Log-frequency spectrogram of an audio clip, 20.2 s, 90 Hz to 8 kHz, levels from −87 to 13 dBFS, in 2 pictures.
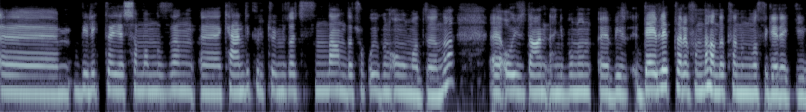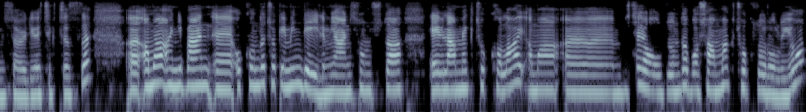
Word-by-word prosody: eee, 195 -2 +1 0.2
birlikte 210 +2 -3
yaşamımızın, 210 -1 -3
eee, 195 -1 0
kendi 205 +2 +1
kültürümüz 205 -1 -7
açısından 210 0 -3
da 200 - -3
çok 205 +1 -15
uygun 200 -1 -4
olmadığını, 190 - -1 0.4
eee, 200 - +2
o 205 -1 +2
yüzden, 200 -1 +2
hani, 195 -1 -2
bunun 200 0 -1
bir 195 -1 -1
devlet 220 +5 +6
tarafından 215 0 +3
da 205 - +1
tanınması 195 -1 -1
gerektiğini 180 -2 0
söylüyor, 170 -2 -3
açıkçası. 180 - -6 0.5
Aaa, 220 0 +5
ama, 275 +4 +5
hani, 255 -1 +1
ben 255 -1 +6 0.3
o 240 - -3
konuda 265 +1 -2
çok 275 0 -7
emin 260 +1 -1
değilim. 200 -6 +1
Yani, 200 0 +2
sonuçta 220 +2 0 0.3
evlenmek 220 +2 +3
çok 250 -1 -8
kolay 235 +6 +1
ama, 215 -1 -1
ııı, 200 -1 -1
bir 200 - -10
şey 265 -2 +2
olduğunda 205 +2 -2
boşanmak 220 +4 0
çok 230 -2 -5
zor 205 -3 -4
oluyor 180 +6 -1
205 Hz, 140 wpm, -21 LUFS, 195-220 Hz, 0.5 s, devlet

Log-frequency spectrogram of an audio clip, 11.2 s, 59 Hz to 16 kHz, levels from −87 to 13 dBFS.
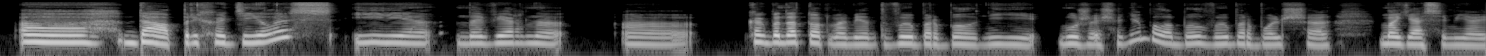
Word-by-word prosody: А, 240 -2 +8 0.2
да, 230 -4 +5
приходилось, 230 - +1
и, 230 -2 -1 0.2
наверно, 215 0 -2 0.4
а, 195 -2 -5 0.4
как 245 -2 +2
бы 235 +1 +5
на 235 0 +5
тот 225 -3 -1
момент 195 0 -4
выбор 200 0 -1
был 190 +1 -3
ни 190 -1 -6
мужа 200 -2 -2
еще 200 +4 -7
не 275 +9 -8
было, 270 -11 -2
был 205 +2 -3
выбор- 200 +1 -4
больше 185 -1 -6 0.3
моя 200 -2 +1
семья. 180 0 -5
205 Hz, 125 wpm, -19 LUFS, 190-230 Hz, 0.4 s, А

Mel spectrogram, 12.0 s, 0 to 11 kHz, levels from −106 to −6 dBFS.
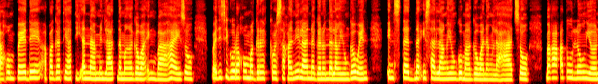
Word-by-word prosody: ah, 210 - 0
kung 235 0 -3
puwede, 245 +1 +3
ah, - - -4
paghati-hatian 235 0 -1
namin 220 -1 +1
lahat 215 0 +1
ng 220 -2 0
mga 215 0 0 0.2
gawaing 215 +1 -1
bahay. 210 +2 +1
So, 220 0 -3 0.3
puwede 245 - -1
siguro 265 -2 +2
akong 260 -1 0
mag-request 235 0 -2
sa - - -4
kanila 235 +1 +2
na 230 -2 -1
ganun 215 0 0
na 220 - +3
lang 215 0 +2
'yong 210 0 -1
gawin 235 -1 +2 0.4
instead 250 -2 0
na 235 - +3
isa 245 -1 0
lang 220 -1 +1
'yong 225 0 -1
gumagawa 205 -2 +1
ng 195 0 -4
lahat. 190 +1 -1
So, 215 -2 +1 0.4
makakatulong 250 -1 0
yun 215 -1 +2
230 Hz, 175 wpm, -22 LUFS, 215-240 Hz, 0.4 s, puwede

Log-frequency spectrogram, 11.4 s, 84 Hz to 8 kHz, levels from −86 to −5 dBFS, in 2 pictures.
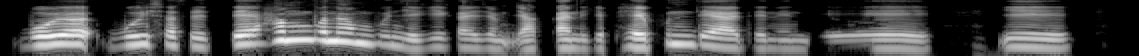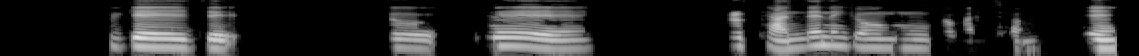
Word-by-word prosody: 모여 220 +4 +8
모이셨을 205 -1 -3
때 225 +1 +6
한 310 +6 +6
분, 300 -2 +7
한 260 -4 +3
분 215 -3 -10
얘기가 170 +1 -7
좀 160 - -11
약간 160 +2 0
이렇게 160 0 -10
배분돼야 190 +1 +2
되는데. 155 -1 -8 0.4
예. 175 -2 -4 0.9
그게 180 -2 0
이제 165 -1 -5 0.8
또 165 -3 -8 0.3
네 170 -5 -3 0.7
그렇게 190 -3 -8
안 150 +2 0
되는 200 +1 -5
경우가 175 -2 -8 0.6
많죠. 145 -1 -17 0.3
예. 160 -1 0
175 Hz, 240 characters per minute, -22 LUFS, 160-205 Hz, 0.9 s, 모여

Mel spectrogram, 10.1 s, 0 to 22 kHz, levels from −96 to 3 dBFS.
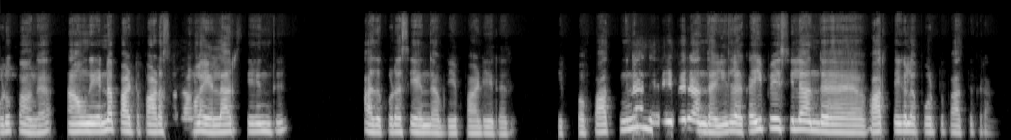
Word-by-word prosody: கொடுப்பாங்க. 185 -2 -2 0.3
அவங்க 185 0 +6
என்ன 225 +3 +5
பாட்டு 190 -1 +1
பாட 180 0 +3
சொல்றாங்களோ, 180 +3 -3
எல்லாரும் 180 +2 0
சேர்ந்து, 190 +1 -1 0.9
அதுக்கூட 175 0 0
சேர்ந்து 165 -2 +1
அப்படியே 155 +1 -5
பாடிறது. 150 -1 -4 0.5
இப்போ 150 +3 -10 0.2
பார்த்தீங்கன்னா, 215 +10 0
நிறைய 430 - +1
பேர் 485 +1 +2
அந்த 185 -2 +3
இதில, 195 +1 +3
கைபேசியில 235 0 +2
அந்த 200 -2 +3 0.5
வார்த்தைகளை 190 0 +1
போட்டு 180 +1 -6
பார்த்துக்கிறாங்க. 165 -1 -10
185 Hz, 135 wpm, -22 LUFS, 170-195 Hz, 0.9 s, அவங்க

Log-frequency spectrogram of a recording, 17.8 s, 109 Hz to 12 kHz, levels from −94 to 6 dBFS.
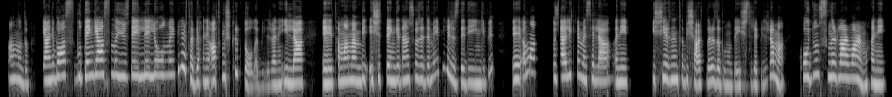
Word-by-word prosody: Anladım. 250 -6 -6 0.3
Yani 250 +2 +4
bu 300 - +3
as 310 -2 0
bu 290 0 -7
denge 315 +2 +7
aslında 330 0 +2
%50-50 305 +1 +1
olmayabilir 325 +7 -3
tabii. 240 - -4
Hani, 230 0 -5
60-40 290 +7 -1
da 215 - +1
olabilir. 185 +1 -11
Hani 200 0 -4
illa, 220 0 +5 0.3
eee, 215 0 +5
tamamen 245 +1 +2
bir 260 - -3
eşit 255 +3 -2
dengeden 250 0 +2
söz 270 +1 -5
edemeyebiliriz, 260 - -4
dediğin 215 -1 -3
gibi. 215 - -8 0.4
Eee, 260 +1 +1
ama 360 +3 -1 0.3
özellikle 290 +4 +2
mesela, 245 - 0
hani, 230 0 0 0.5
iş 260 +1 -4
yerinin, 260 -1 +1
tabii, 260 -2 -10
şartları 220 +1 0
da 220 -3 -2
bunu 195 -1 -10
değiştirebilir 195 +3 -8
ama 310 0 +1 0.3
koyduğun 295 +2 -3
sınırlar 290 -2 +3
var 275 -1 +5
mı 205 -2 -5
hani? 205 -2 -1
255 Hz, 145 wpm, -24 LUFS, 220-295 Hz, 0.5 s, denge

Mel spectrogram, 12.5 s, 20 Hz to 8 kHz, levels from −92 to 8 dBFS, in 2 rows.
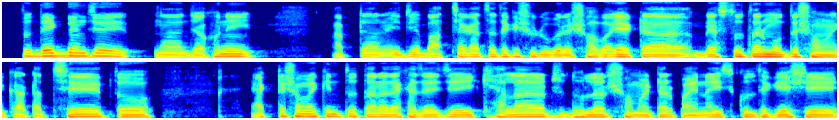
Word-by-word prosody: তো - - -1
দেখবেন 155 +2 +4
যে 155 - +4 0.5
আ - - -3 0.2
যখনই 120 +6 +2 0.8
আপনার 110 -2 -6
এই - - -1
যে 110 - 0
বাচ্চাকাচ্চা 115 +5 -2
থেকে 120 0 0
শুরু 115 -2 -1
করে 105 -1 +1
সবাই 110 +1 0
একটা 110 - -2 0.4
ব্যস্ততার 120 +3 +3
মধ্যে 110 -1 +3
সময় 100 -3 +3
কাটাচ্ছে। 95 +3 -3 0.3
তো - - 0 1.1
একটা 120 +3 -3
সময় 130 -1 +4
কিন্তু 125 +1 0
তারা 115 -1 +1
দেখা 110 +2 -1
যায় 105 -1 +1
যে - - +2
এই 110 - +1
খেলার-ধুলার 110 -1 +1
সময়টা 105 -1 -1
আর - - -4
পায় 95 0 0
না। - - -1
স্কুল 110 - -2
থেকে 105 +1 -1
এসে 105 -1 +1
110 Hz, 170 wpm, -23 LUFS, 105-120 Hz, 1.1 s, দেখবেন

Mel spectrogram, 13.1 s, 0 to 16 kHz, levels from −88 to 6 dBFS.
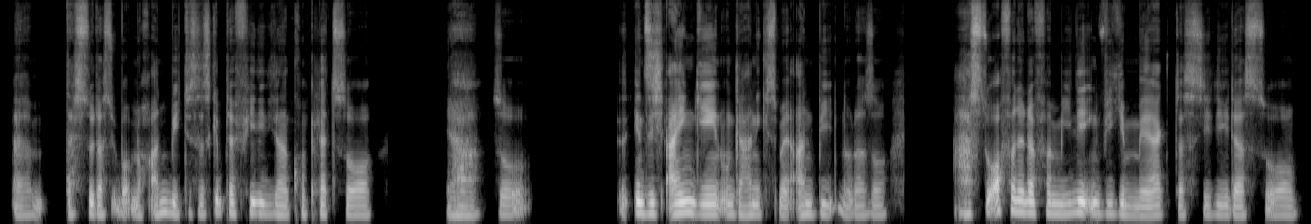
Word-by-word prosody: ähm, 105 0 -8 0.2
dass - - -1
du - - +2
das - - -2
überhaupt - - -4
noch - - -8
anbietest. 135 -2 -2
Es 120 +1 -5
gibt - - -3
ja - - +4
viele, 130 0 +1
die 120 - -7
dann 115 -2 -2
komplett 115 +1 -5
so 110 -1 -2 0.7
ja, 105 +2 -4
so 115 0 -6 1.0
in 130 - +7
sich 130 0 +2
eingehen 125 -2 +6
und 120 - -2
gar 115 -1 -3
nix 120 0 -3
mehr 105 - -3
anbieten 120 +2 -3
oder 110 +1 -6
so. 110 -1 -8 0.7
Hast - - +2
du - - +3
auch - - +5
von 155 - +3
deiner 140 -2 +6
Familie 130 +1 +3
irgendwie 125 -1 -1
gemerkt, 110 -2 -1
dass 110 - -4
die 115 0 -7
dir 115 -1 -5
das 105 -1 -1
so 110 -1 -4
120 Hz, 185 wpm, -24 LUFS, 110-130 Hz, 1.0 s, in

